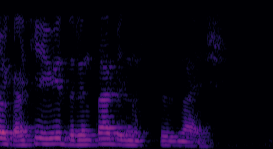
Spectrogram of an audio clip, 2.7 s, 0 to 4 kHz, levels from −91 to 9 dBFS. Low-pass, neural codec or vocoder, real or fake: 3.6 kHz; none; real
